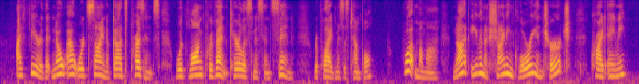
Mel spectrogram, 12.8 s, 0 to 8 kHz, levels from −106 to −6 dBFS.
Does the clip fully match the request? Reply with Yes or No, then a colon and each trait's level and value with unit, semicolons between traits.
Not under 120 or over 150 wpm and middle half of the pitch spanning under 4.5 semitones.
No: slow, 135 wpm; average, 5.1 semitones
